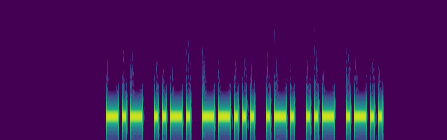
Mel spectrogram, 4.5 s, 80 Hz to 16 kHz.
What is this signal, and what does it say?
Morse code, heard as a keyed tone, about 30 wpm, 700 Hz. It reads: KF7RUL
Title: USA Call Signs - 6 Characters - 4x Character Spacing - 30wpm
